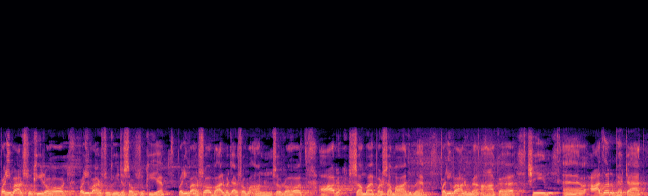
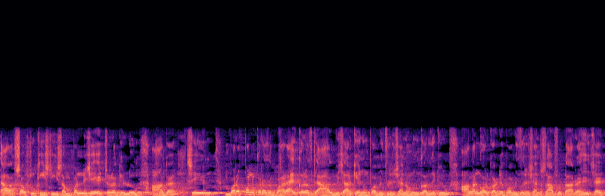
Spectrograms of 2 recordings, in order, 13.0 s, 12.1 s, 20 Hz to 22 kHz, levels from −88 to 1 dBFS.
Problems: background sounds at intervals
